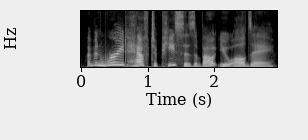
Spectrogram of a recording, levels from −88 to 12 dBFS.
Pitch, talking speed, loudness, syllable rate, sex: 240 Hz, 205 wpm, -20 LUFS, 5.1 syllables/s, female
